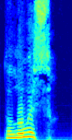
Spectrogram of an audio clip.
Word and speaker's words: Luas: you can hop on the Lewis. I have to find out what the letters mean of Lewis, because Lewis is spelled L-U-A-S. What is that about?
